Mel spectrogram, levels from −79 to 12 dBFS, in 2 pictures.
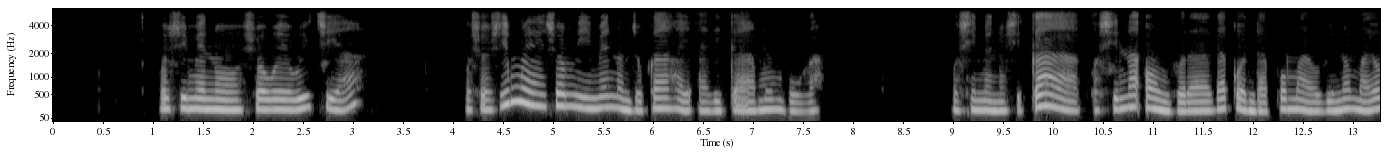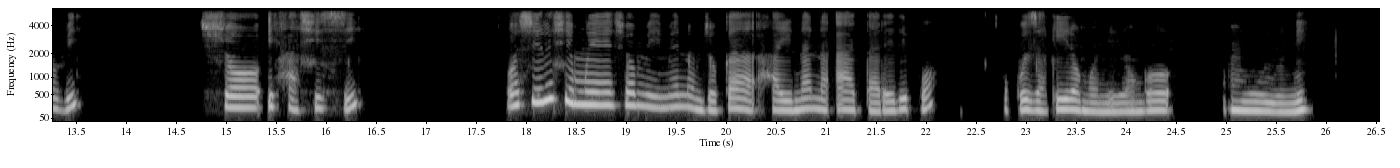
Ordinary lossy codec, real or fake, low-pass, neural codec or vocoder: AAC, 48 kbps; real; 5.4 kHz; none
